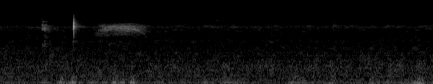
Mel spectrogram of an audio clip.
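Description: Two small clicks under a second in, the second one sharp, followed by a brief soft hiss; otherwise faint, steady room noise.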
